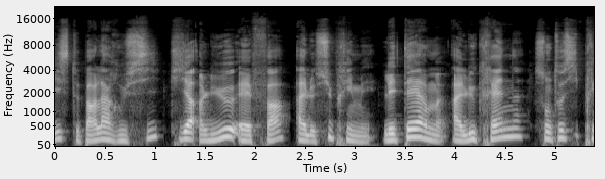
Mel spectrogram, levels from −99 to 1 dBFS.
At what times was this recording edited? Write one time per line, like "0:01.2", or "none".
0:01.5
0:03.9

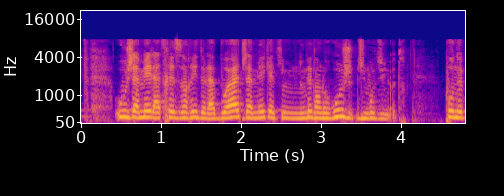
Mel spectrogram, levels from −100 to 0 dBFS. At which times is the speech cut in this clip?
0:02.0
0:02.5
0:02.8
0:03.6

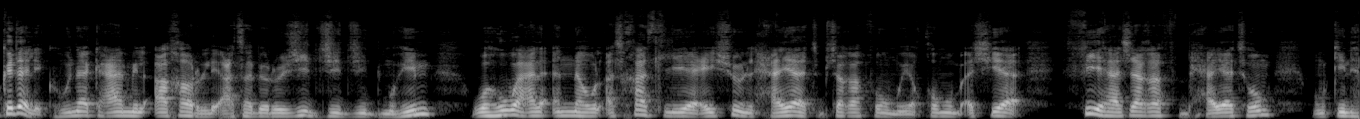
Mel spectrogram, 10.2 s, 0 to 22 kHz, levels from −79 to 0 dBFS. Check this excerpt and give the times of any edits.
none

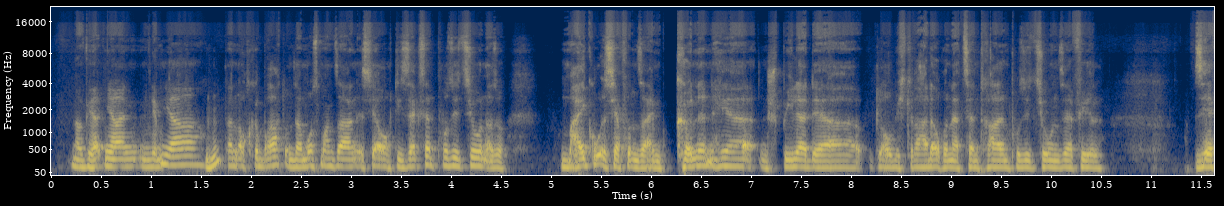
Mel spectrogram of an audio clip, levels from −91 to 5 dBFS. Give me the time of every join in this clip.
0:01.1

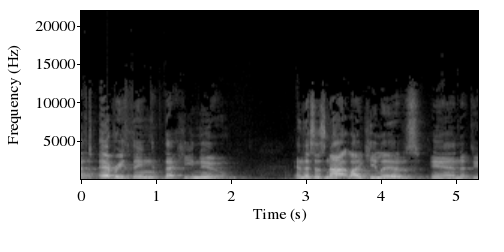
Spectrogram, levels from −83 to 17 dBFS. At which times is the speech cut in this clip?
none

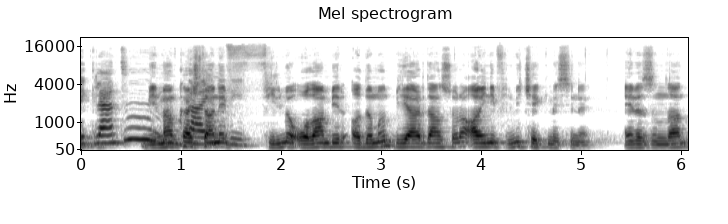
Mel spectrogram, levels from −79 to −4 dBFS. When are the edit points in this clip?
none

